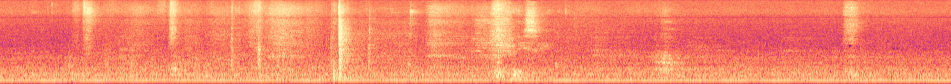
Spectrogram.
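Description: A woman sniffles quietly while crying, close by.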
